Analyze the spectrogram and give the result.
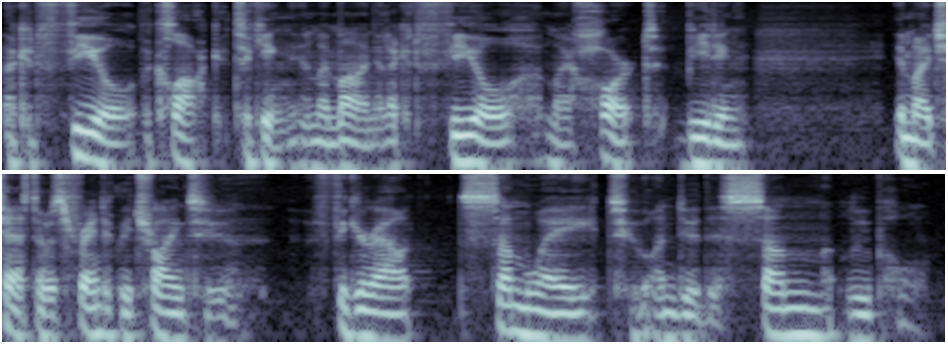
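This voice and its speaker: Audio drama: burned-out office man in his forties, slightly husky voice, halting confessional narration. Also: fairly low pitch, steady tone. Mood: anxious, halting. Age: 40s. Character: burned-out, anguished middle-aged office man recounting his breakdown.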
